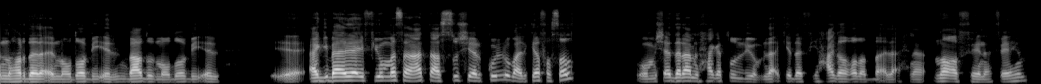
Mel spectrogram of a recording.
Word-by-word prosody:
النهارده 130 Hz, 0 st, +4 dB
لأ، 130 Hz, -, +4 dB
الموضوع 125 Hz, +2 st, +1 dB
بيقل، 125 Hz, 0 st, -6 dB
بعده 135 Hz, +1 st, +5 dB
الموضوع 120 Hz, +2 st, -5 dB
بيقل. 125 Hz, 0 st, -8 dB, 0.6 s
ي 465 Hz, +6 st, -4 dB
آجي 160 Hz, +3 st, +4 dB
بقى، 175 Hz, 0 st, +9 dB
ألاقي 180 Hz, 0 st, +7 dB
في 180 Hz, 0 st, -14 dB
يوم 185 Hz, 0 st, -1 dB
مثلًا، 185 Hz, -3 st, +3 dB
قعدت 175 Hz, -, 0 dB
على -, -, +5 dB
السوشال 165 Hz, -1 st, -3 dB
كلّه، 200 Hz, +2 st, -3 dB
وبعد 170 Hz, -, 0 dB
كده 180 Hz, +6 st, -1 dB
فصلت، 215 Hz, -, -3 dB, 0.6 s
ومش 135 Hz, +4 st, -8 dB
قادر 165 Hz, 0 st, +2 dB
أعمل 155 Hz, -3 st, +1 dB
حاجة 155 Hz, 0 st, -5 dB
طول 155 Hz, -2 st, -13 dB
اليوم. 135 Hz, -1 st, -11 dB
لأ، -, -, -3 dB
كده 465 Hz, +3 st, -5 dB
في -, -, -18 dB
حاجة -, -, -3 dB
غلط -, -, -4 dB
بقى، -, -, -7 dB
لأ، -, -, -8 dB
إحنا 115 Hz, -1 st, -12 dB
نقف 140 Hz, -3 st, -1 dB
هنا، 120 Hz, -1 st, -5 dB
فاهم؟ 145 Hz, +8 st, -7 dB
150 Hz, 220 wpm, -22 LUFS, 130-180 Hz, 0.6 s, بقى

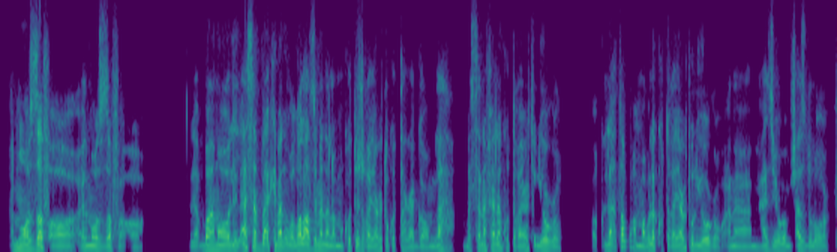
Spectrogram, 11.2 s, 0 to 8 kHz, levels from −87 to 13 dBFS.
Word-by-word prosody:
الموظفة 150 Hz, +3 st, +4 dB
آه، 120 Hz, 0 st, -1 dB
الموظفة 125 Hz, -1 st, 0 dB
آه، 100 Hz, -1 st, -9 dB, 0.6 s
لأ 120 Hz, 0 st, -6 dB
ما 135 Hz, +3 st, +3 dB
هو 135 Hz, 0 st, +5 dB
للأسف 155 Hz, +6 st, +3 dB
بقى 175 Hz, +3 st, +4 dB
كمان 165 Hz, +1 st, +3 dB
والله 140 Hz, +1 st, +4 dB
العظيم 150 Hz, +1 st, +5 dB
أنا 140 Hz, -3 st, +1 dB
لو 120 Hz, -2 st, -2 dB
ما 115 Hz, 0 st, -4 dB
كنتش 150 Hz, +2 st, -4 dB
غيّرته 120 Hz, +6 st, -3 dB
كنت -, -, -9 dB
هرجعهم 110 Hz, -1 st, -5 dB
لها، -, -, -2 dB
بس 110 Hz, +5 st, -11 dB
أنا 150 Hz, +1 st, +1 dB
فعلًا 155 Hz, +2 st, +1 dB
كنت -, -, -10 dB
غيّرته 125 Hz, +4 st, -3 dB
ليورو. 125 Hz, -4 st, 0 dB, 0.6 s
لأ 170 Hz, +1 st, +1 dB
طبعًا 190 Hz, +2 st, -1 dB
ما -, -, -5 dB
باقول 130 Hz, +9 st, 0 dB
لك 175 Hz, -, +3 dB
كنت -, -, -10 dB
غيّرته 135 Hz, +6 st, -1 dB
ليورو، 140 Hz, +3 st, -1 dB
أنا 110 Hz, -1 st, -6 dB
عايز 125 Hz, 0 st, -5 dB
يورو 145 Hz, +2 st, -2 dB
مش 115 Hz, +3 st, -6 dB
عايز 130 Hz, 0 st, -1 dB
دولار، 125 Hz, -2 st, -6 dB
130 Hz, 215 wpm, -24 LUFS, 115-150 Hz, 0.6 s, هو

